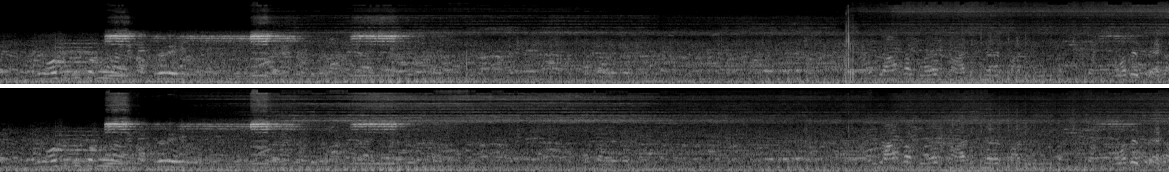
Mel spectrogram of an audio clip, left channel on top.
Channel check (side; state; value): both; normal; correlation 0.38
